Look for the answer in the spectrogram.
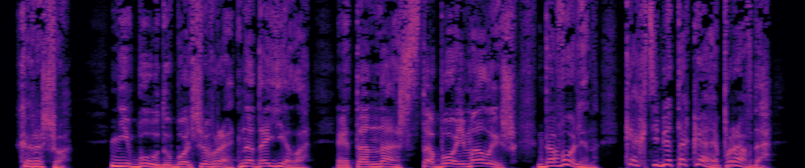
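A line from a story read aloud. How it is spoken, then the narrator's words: Defiant shout. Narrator (Russian): крикнула Вера с поднятым вверх подбородком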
